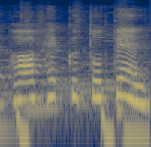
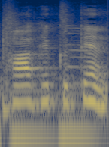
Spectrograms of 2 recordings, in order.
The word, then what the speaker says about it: Perfec10: これ結構間違えてパーフェクトテンって読んじゃう人が多いみたいなんですけど、パーフェクテンっていう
